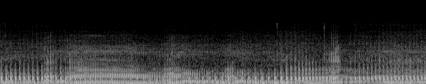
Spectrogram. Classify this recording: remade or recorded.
recorded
